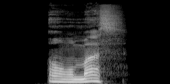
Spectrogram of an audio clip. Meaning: en masse, in large amounts
- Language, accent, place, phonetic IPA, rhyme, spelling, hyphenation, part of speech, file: German, Germany, Berlin, [ɑ̃ˈmas], -as, en masse, en mas‧se, adverb, De-en masse.ogg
